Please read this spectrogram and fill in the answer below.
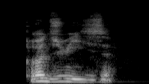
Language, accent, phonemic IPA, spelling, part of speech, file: French, Canada, /pʁɔ.dɥiz/, produise, verb, LL-Q150 (fra)-produise.wav
- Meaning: first/third-person singular present subjunctive of produire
